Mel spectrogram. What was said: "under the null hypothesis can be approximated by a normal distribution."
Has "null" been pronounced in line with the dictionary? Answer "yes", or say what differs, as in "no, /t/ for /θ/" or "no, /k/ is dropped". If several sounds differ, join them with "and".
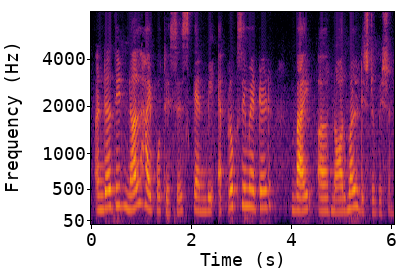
yes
